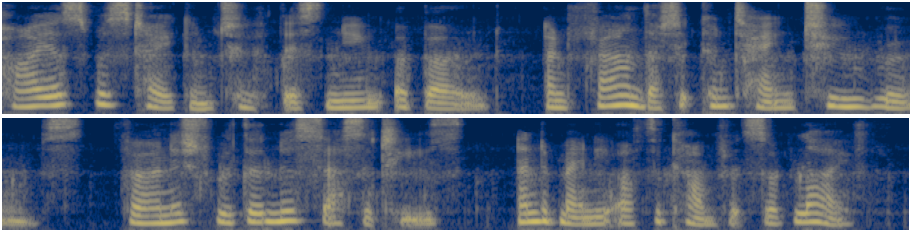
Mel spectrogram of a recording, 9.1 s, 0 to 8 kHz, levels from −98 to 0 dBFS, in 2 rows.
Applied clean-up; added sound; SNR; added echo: neural mask model RNNoise.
